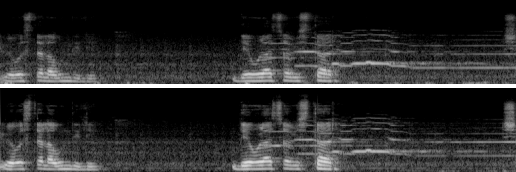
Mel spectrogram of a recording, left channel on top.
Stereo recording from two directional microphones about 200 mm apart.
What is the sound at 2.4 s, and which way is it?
Speech, 40° right (ahead or behind).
